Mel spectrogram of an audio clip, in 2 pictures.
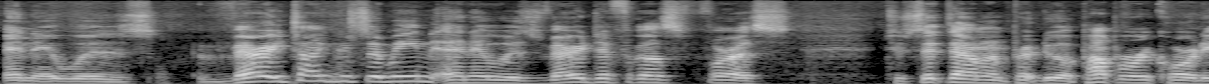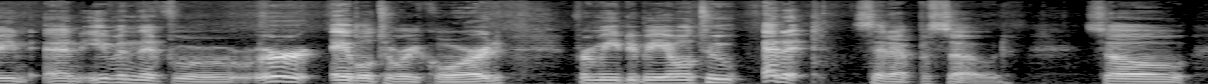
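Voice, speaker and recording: A man's voice: mid-range voice, expressive, normal speed. A young man hosting a casual podcast, rambling through stories and laughing often. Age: young adult. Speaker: podcast host and editor. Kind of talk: casual chat.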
